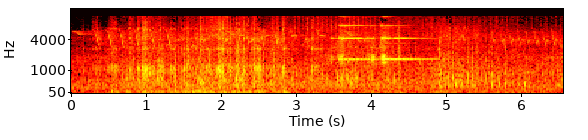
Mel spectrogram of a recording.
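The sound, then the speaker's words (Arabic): A bicycle bell rings out clearly on a bicycle ridden by a girl with a dog in its front basket, a quick bright double ding ringing in the middle, over a steady background of rattling, ticking outdoor noise. No one speaks. “ركبت البنت الدراجة ووضعت الكلب في سلة الدراجة التي أمامها.”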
